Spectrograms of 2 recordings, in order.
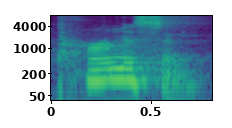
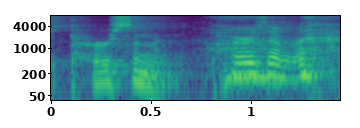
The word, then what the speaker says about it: persimmon: to gen as a permasen like almost like permission but that's backwards it's persimmon i only found out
